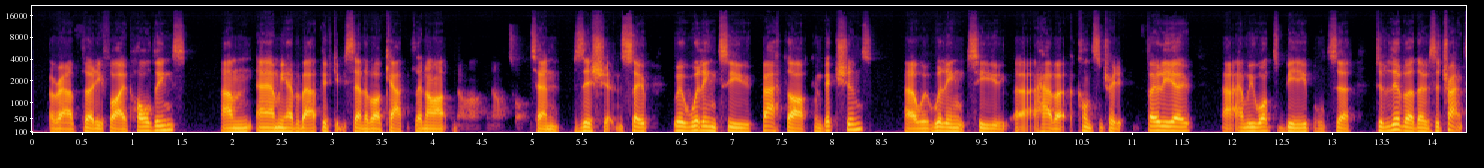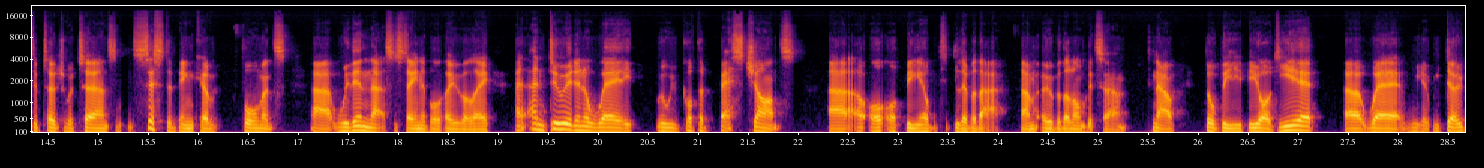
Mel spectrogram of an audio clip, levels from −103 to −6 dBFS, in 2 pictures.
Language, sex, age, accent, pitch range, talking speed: English, male, 30-49, British, 100-120 Hz, 195 wpm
